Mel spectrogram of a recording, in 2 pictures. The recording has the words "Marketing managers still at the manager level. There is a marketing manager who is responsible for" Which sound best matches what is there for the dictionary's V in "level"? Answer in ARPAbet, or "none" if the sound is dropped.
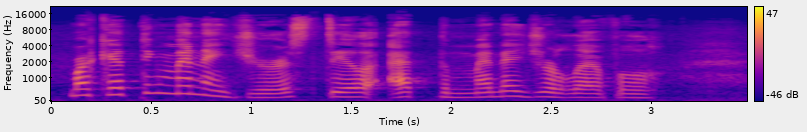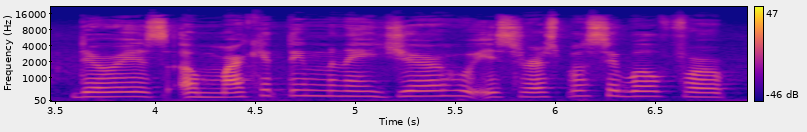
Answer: V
